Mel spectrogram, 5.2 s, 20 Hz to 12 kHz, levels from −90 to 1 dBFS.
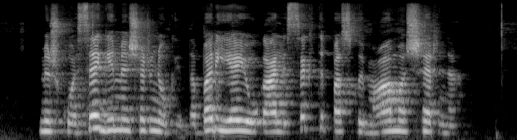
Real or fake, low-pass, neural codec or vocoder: real; 10.8 kHz; none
